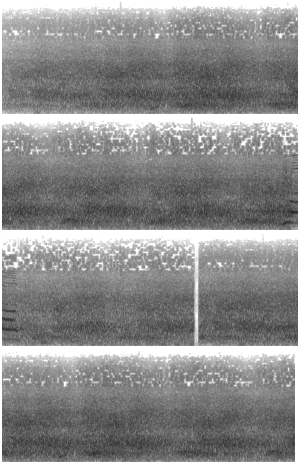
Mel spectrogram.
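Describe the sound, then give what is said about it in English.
A large crowd cheers and claps in a loud, sustained roar that stays steady for the whole stretch, with a brief cut near the end, like an audience at a rally. “Here's just a short clip of the lemmings, the paid lemmings, like trained seals clapping for their fish.”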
